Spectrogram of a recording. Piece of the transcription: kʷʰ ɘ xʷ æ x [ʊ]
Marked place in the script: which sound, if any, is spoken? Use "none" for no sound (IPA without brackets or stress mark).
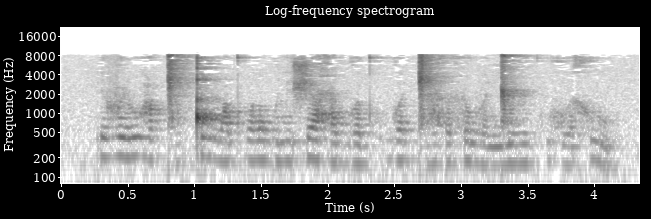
u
